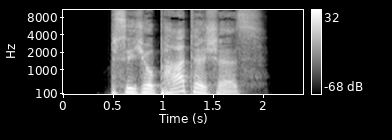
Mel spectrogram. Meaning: strong/mixed nominative/accusative neuter singular of psychopathisch
- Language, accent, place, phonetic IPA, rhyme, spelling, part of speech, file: German, Germany, Berlin, [psyçoˈpaːtɪʃəs], -aːtɪʃəs, psychopathisches, adjective, De-psychopathisches.ogg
